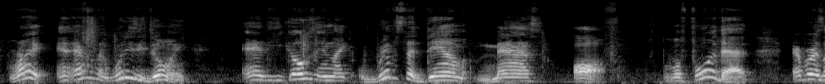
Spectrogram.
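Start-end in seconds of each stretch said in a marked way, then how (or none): 1.1-1.9 high, loud puzzled question; baffled exclamation. Retold or imitated. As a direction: exclaim it as a bewildered crowd. Acting out baffled onlookers.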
